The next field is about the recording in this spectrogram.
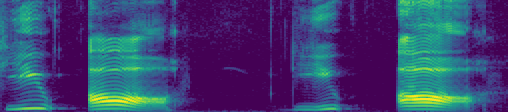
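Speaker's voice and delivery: "are" hit loud both times in "You are, you are"; capitalised emphasis. Acted. Streamer reading out a donor's message, loud emphasis on "are". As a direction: punch each "are" loudly, like words in capitals.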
